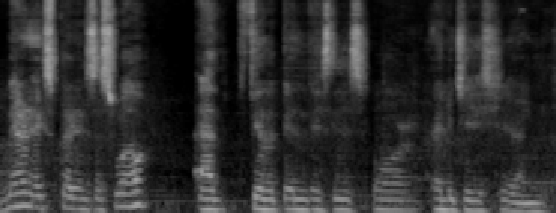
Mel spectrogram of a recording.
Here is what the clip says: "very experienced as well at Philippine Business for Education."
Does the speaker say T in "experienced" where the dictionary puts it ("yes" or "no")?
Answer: no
